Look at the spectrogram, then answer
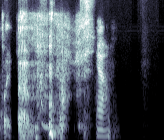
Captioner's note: laughs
